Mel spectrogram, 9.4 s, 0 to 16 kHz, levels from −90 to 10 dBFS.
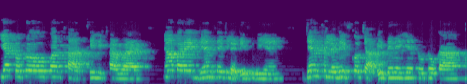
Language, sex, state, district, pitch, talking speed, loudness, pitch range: Hindi, male, Bihar, Saran, 205 Hz, 155 wpm, -14 LUFS, 175-235 Hz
